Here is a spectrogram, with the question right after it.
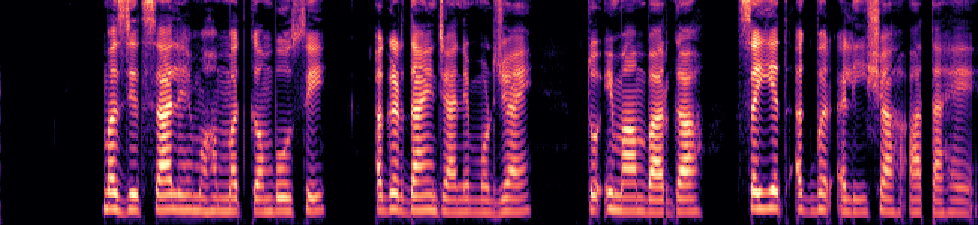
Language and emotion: Urdu, neutral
